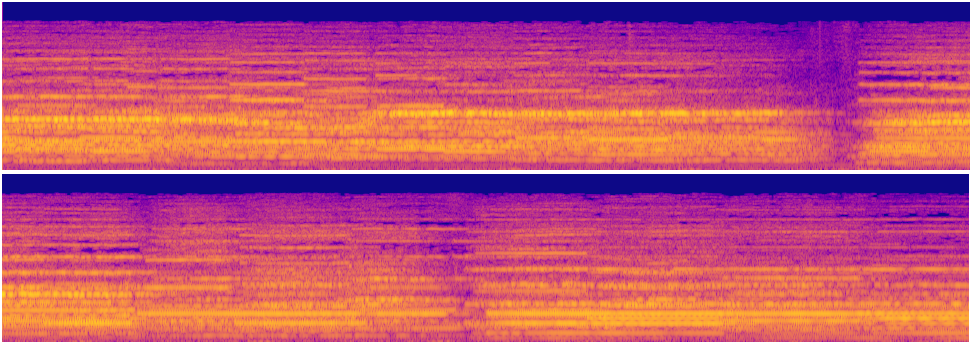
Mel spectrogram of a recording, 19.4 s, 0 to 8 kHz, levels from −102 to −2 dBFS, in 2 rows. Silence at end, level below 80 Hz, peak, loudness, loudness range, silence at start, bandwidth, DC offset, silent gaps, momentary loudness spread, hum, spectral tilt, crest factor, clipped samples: 0 s; -52 dBFS; -4 dBFS; -18 LUFS; 3 LU; 0 s; 5.8 kHz; under 0.1%; none; 6 LU; none; -10.5 dB/octave; 14 dB; under 0.1%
